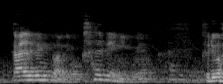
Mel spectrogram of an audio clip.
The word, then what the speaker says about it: 칼뱅: 루터 그다음에 칼뱅 원래 비는 영어식 발음이고 본토 발음은 칼뱅 칼 칼 칼 뱅도 아니고 칼뱅 이고요 그리고 한 명이 빙글 사람이에요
